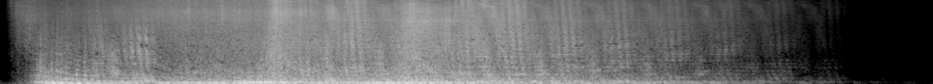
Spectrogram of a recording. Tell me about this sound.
A plasma fire swoosh sound.
fire, burst, designed, crackle, glitch, whoosh, wind, crackling, intense, soundeffect, flame, sparks, swoosh, sizzles, sci-fi, spraying, design, burning, sounddesign, sfx, blowing, sizzling, fx, field-recording, flames, spark, texture, fireplace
